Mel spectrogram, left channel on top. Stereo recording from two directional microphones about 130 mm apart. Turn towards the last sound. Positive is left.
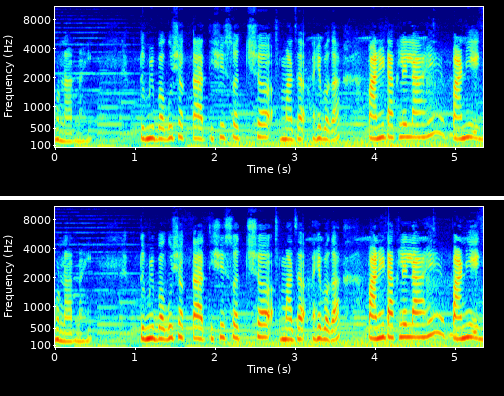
turn(degrees=-5)  # may be behind; listen again after turning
